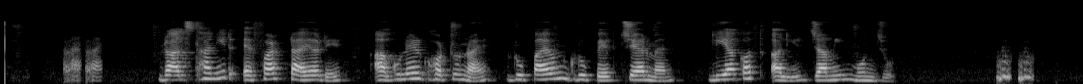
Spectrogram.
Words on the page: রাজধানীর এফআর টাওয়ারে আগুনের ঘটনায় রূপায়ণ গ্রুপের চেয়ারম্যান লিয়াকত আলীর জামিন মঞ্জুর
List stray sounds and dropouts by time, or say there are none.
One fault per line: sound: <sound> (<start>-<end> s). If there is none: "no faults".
sound: laugh (0.6-1.0 s)
sound: laugh (10.0-10.3 s)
